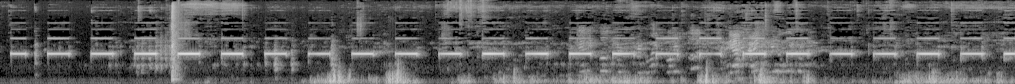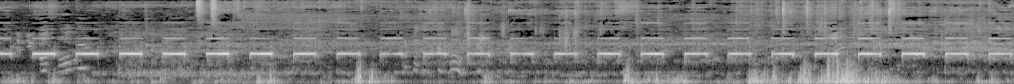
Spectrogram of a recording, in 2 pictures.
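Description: Backhoe loader's reverse alarm beeping steadily at an even rate as the machine backs up, over loud, uneven low rumbling surges from its diesel engine working under load.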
